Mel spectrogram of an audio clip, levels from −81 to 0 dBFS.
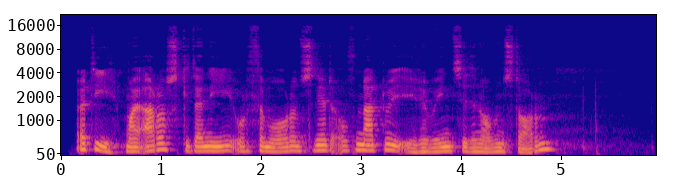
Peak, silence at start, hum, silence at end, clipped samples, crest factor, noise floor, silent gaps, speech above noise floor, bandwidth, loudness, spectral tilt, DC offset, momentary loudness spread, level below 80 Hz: -8 dBFS; 0.15 s; none; 0.55 s; under 0.1%; 18 dB; -62 dBFS; none; 36 dB; 16 kHz; -27 LUFS; -7 dB/octave; under 0.1%; 5 LU; -60 dBFS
